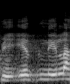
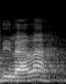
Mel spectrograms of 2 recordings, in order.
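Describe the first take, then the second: First: It is said as a longer Arabic-sounding phrase. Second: It is said as a short three-syllable word. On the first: This is the original, harder form. The speaker calls it right. "kok kayaknya kok susah, sulit" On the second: This is the everyday, easier form. The speaker calls it wrong. "Gampang ngucap di dilalah"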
